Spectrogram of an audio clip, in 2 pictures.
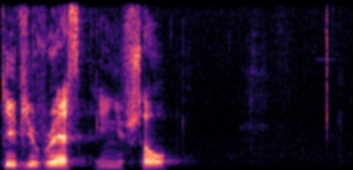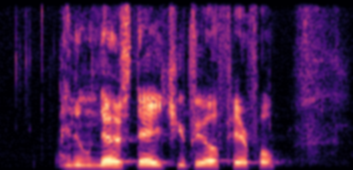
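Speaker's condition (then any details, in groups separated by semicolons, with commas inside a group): Cerebral palsy; lifelong disability since youth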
